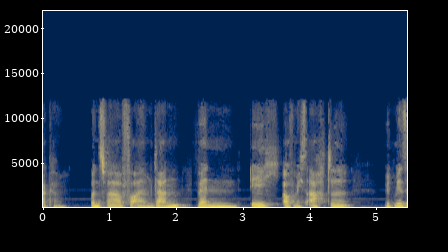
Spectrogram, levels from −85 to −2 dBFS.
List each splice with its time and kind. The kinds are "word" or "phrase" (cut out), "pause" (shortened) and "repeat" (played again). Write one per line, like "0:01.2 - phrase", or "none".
0:02.2 - pause
0:03.9 - word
